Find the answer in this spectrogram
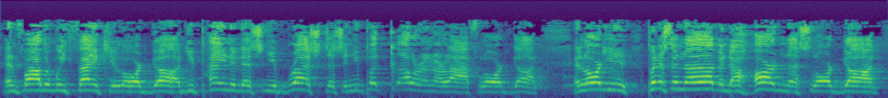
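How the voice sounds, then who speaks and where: A man preaching a sermon, halting with fillers, repeating amen, then leading a prayer full of Lord. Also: high-pitched.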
